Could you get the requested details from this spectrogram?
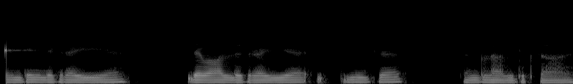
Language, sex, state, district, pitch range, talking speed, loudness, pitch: Hindi, male, Goa, North and South Goa, 100-105 Hz, 125 wpm, -39 LUFS, 105 Hz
